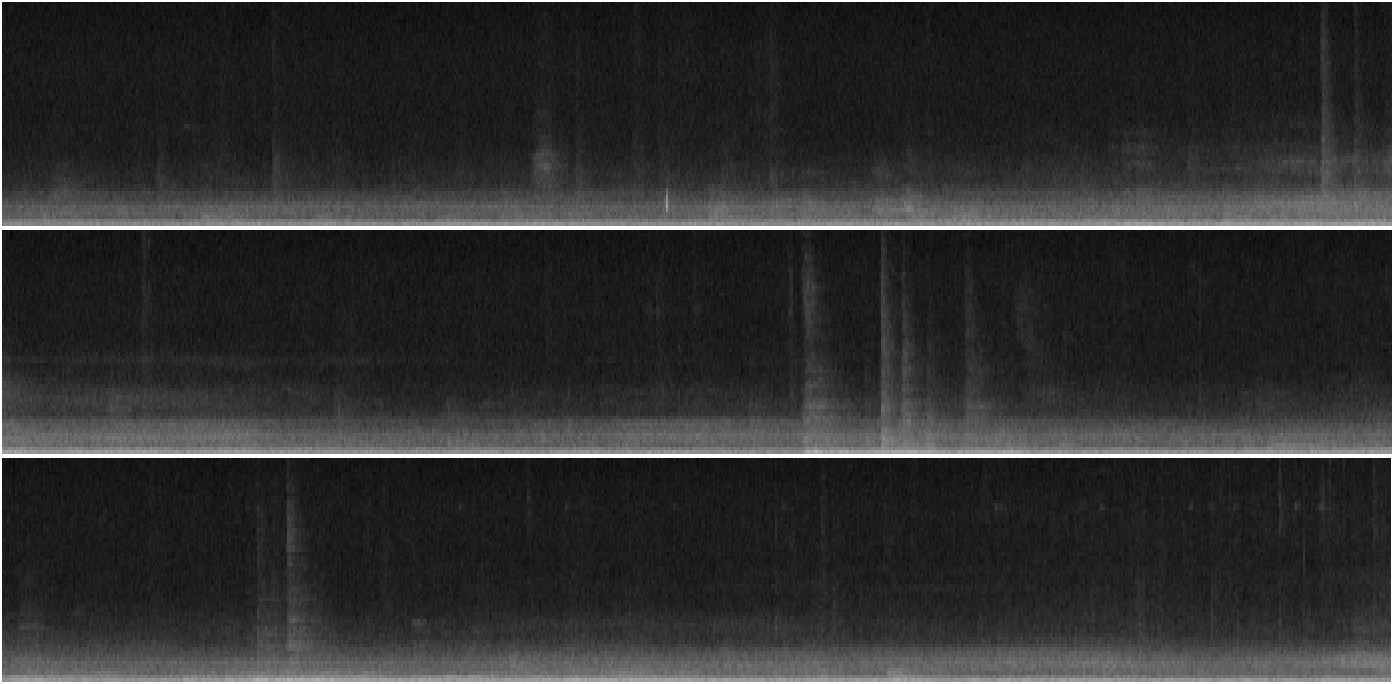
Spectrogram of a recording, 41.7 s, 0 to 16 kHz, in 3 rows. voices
23.3 37.2

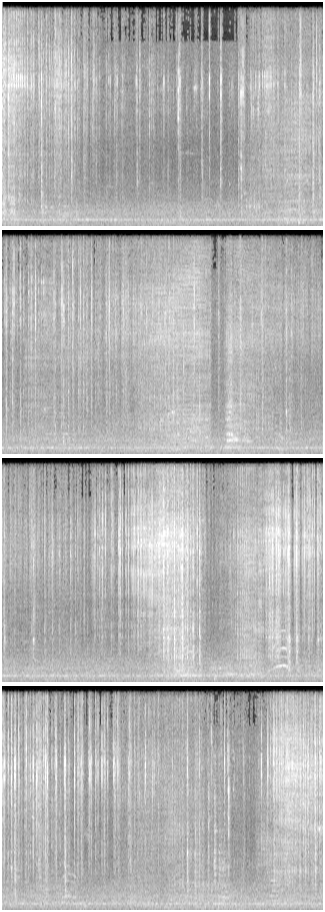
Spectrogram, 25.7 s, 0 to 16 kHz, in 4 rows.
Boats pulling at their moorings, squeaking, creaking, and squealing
4.9 14.0, 15.6 25.6

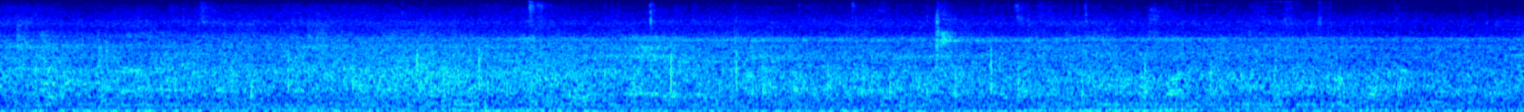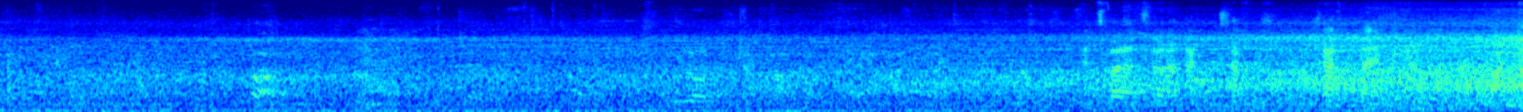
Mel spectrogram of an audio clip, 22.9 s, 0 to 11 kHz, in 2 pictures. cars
18.4 22.8

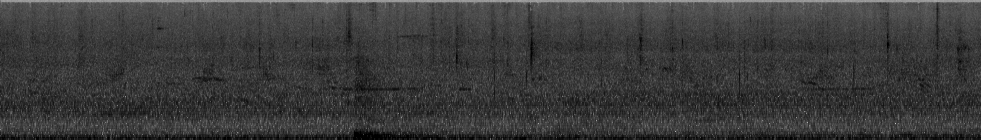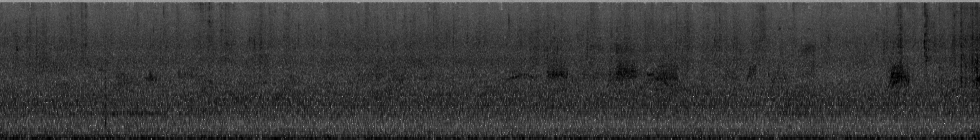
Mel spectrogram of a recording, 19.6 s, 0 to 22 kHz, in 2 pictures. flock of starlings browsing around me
8.0 19.6

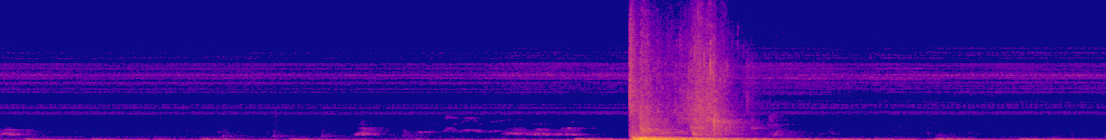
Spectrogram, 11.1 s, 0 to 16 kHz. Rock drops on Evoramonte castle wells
6.3 8.0

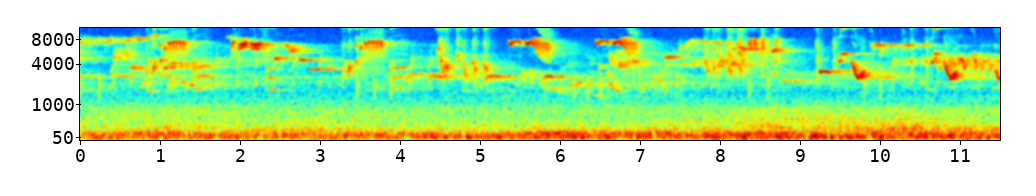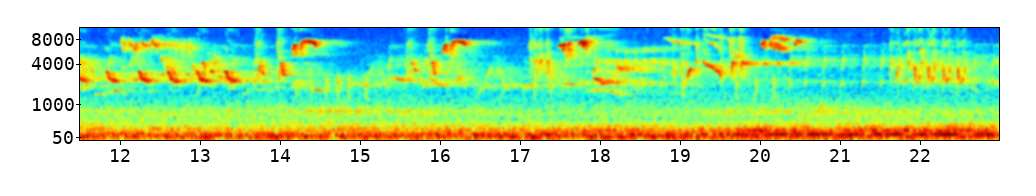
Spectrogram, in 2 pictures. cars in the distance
11.4 22.9

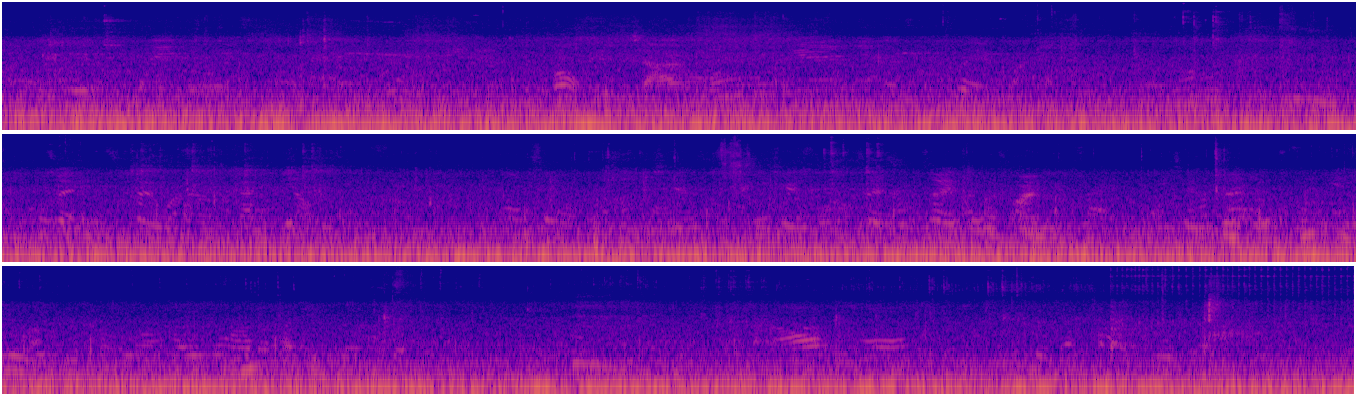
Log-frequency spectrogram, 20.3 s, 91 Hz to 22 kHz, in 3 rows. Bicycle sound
18.9 20.3

